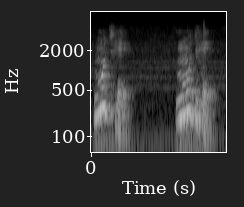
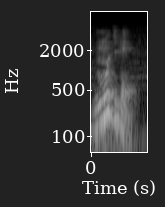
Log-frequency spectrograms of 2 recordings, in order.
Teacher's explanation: Mujhko, a me, può essere detta più semplicemente mujhe, mujhe, con j aspirata, mujhe, a me.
